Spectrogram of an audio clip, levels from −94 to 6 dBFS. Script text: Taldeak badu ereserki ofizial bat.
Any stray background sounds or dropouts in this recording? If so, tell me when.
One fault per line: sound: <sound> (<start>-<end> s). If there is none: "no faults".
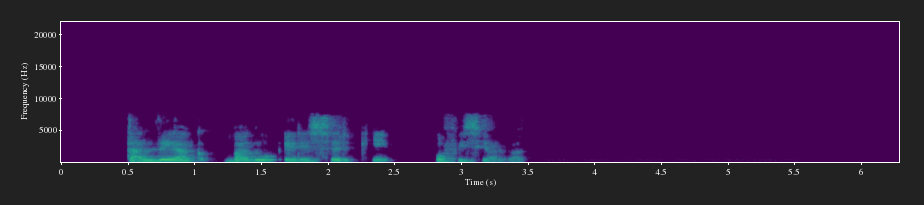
no faults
